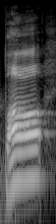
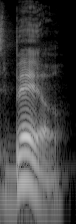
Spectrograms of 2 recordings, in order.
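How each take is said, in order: First: Baal said the way people usually say it; common wrong Baal. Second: Baal said the proper way, lower; corrected Baal. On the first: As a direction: say Baal like the folks the speaker corrects. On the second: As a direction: correct them with the proper Baal, dropping low. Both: Shown as a demonstration. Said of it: "Y'all not even saying it right".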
